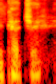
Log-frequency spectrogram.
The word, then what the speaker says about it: Katché: One of my very favorite musicians is Manu Katché. I hope I'm saying that right. I've never said his name. – That's correct. Yes. Manu Katché.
